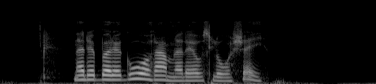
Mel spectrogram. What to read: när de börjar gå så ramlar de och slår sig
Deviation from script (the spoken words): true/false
true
